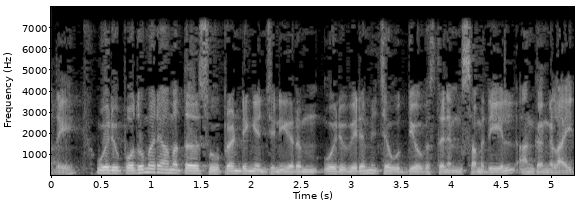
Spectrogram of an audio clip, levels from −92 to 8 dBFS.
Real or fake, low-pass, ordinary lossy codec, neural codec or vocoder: real; 7.2 kHz; none; none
